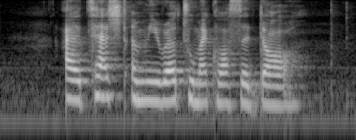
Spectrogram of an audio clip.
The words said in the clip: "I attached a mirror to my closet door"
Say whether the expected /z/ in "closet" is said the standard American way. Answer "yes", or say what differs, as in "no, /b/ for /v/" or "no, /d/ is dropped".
no, /s/ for /z/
